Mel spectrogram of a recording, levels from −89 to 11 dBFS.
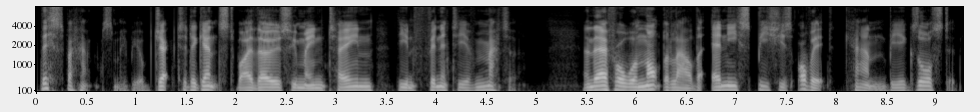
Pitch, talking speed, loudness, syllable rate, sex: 110 Hz, 175 wpm, -23 LUFS, 5.6 syllables/s, male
